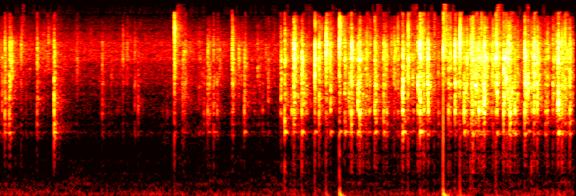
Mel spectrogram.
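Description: Mustard seeds spluttering in hot oil in a pan while cooking a spinach stir-fry, a dense crackle of rapid pops that starts sparse and grows louder and busier as the seeds burst, with no voices.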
